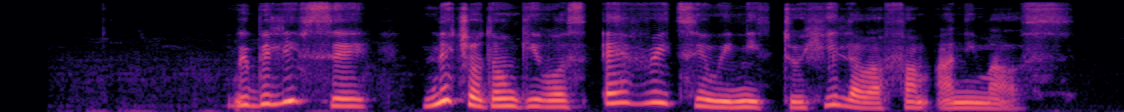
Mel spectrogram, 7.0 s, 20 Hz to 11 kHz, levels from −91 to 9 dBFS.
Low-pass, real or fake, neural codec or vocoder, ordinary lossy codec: 9.9 kHz; real; none; none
